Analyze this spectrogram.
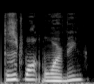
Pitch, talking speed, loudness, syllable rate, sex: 195 Hz, 255 wpm, -14 LUFS, 5.8 syllables/s, female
